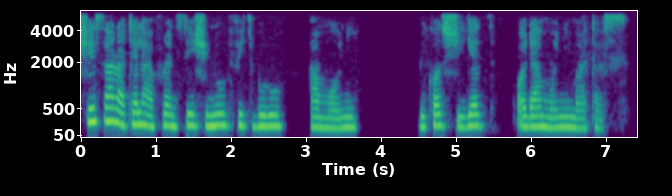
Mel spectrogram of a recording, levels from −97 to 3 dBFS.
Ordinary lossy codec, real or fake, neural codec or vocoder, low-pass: none; real; none; 5.4 kHz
